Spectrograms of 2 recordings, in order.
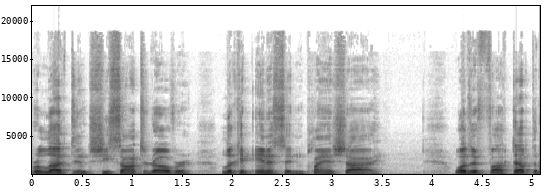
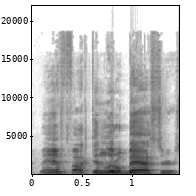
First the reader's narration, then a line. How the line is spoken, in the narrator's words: Supreme dismissed playfully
